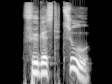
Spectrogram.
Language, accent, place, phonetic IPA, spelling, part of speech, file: German, Germany, Berlin, [ˌfyːɡəst ˈt͡suː], fügest zu, verb, De-fügest zu.ogg
- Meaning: second-person singular subjunctive I of zufügen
